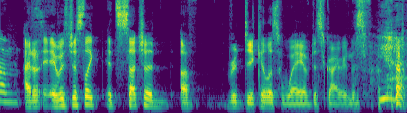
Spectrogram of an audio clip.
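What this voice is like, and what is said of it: Usual voice. Nothing is said of it.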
